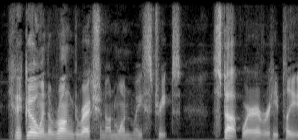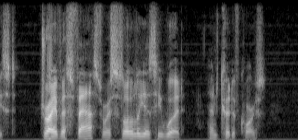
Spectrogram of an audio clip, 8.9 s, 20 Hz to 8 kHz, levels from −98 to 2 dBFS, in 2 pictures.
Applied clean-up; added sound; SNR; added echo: none; none; none; none.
